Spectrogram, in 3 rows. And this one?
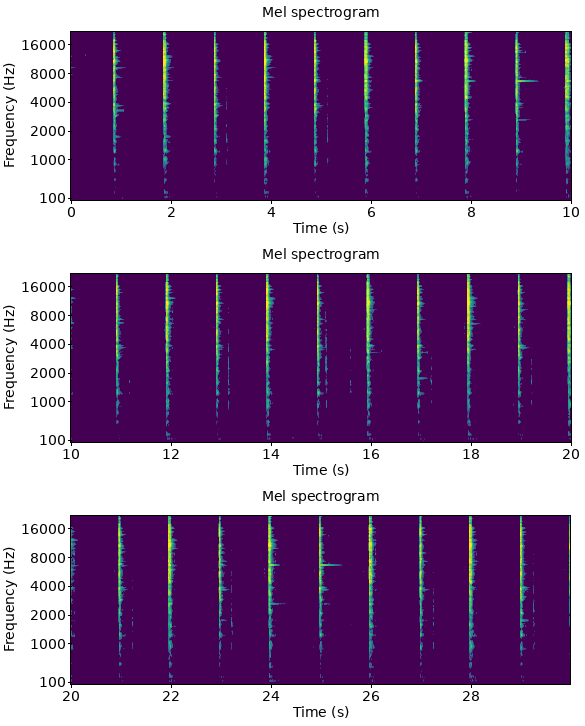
Sound effects > Objects / House appliances
Wall clock tick from an old pendulum clock. The clock was made from scavenged parts by a Northumbrian miner and is known as a "wagadawa" (wag on the wall). Recorded using a Zoom H5 Studio and FEL Clippy XLR microphone.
